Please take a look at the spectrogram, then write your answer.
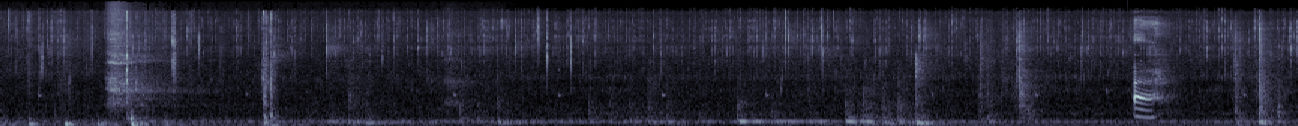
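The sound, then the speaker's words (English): Water runs and pours steadily in an apartment, a constant wash of splashing with a low hum beneath and a few brief knocks and clatters along the way. “Oh, I wouldn't touch that Wit, water.”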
